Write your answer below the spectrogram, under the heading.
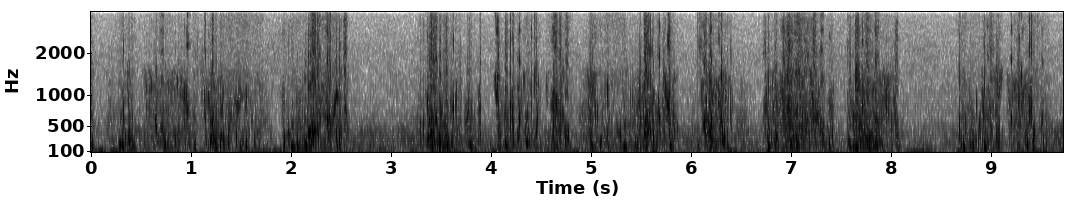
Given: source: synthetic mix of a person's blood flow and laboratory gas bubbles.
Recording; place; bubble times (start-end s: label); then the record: Doppler ultrasound of blood flow; subclavian vein
0.00-0.05 s: bubbles
0.25-1.04 s: bubbles
1.09-1.72 s: bubbles
1.88-2.59 s: bubbles
3.25-3.90 s: bubbles
4.01-4.51 s: bubbles
4.54-4.82 s: bubbles
4.94-5.88 s: bubbles
6.06-6.46 s: bubbles
6.71-7.46 s: bubbles
7.56-8.10 s: bubbles
8.64-9.60 s: bubbles
From the record:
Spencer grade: 4 (maximum detectable bubble signal sounding continuously throughout systole and diastole of every cardiac period, and overriding the amplitude of the normal cardiac signals); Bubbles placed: anywhere in the cardiac cycle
